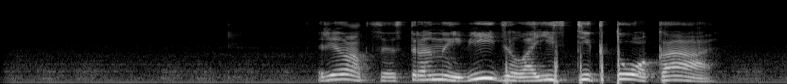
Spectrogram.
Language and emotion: Russian, angry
